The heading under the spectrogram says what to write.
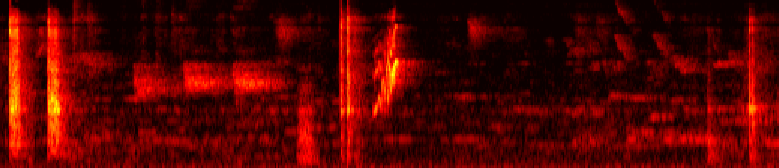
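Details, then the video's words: Javan myna, called jalak kebo, singing: sharp clicks and short whistles, a rising squeaky note near the middle, scattered chatter between louder bursts. "jalak gacor || suara asli jalak kebo"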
